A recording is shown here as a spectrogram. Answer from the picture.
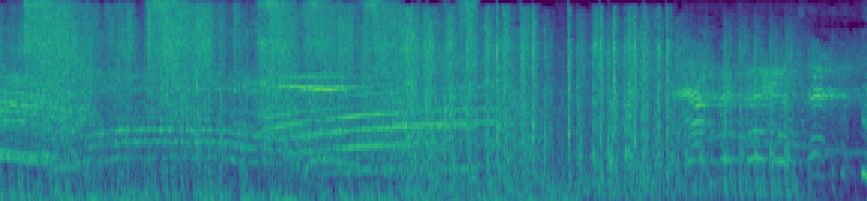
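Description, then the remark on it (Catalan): Mossos d'Esquadra riot police charging to clear a queue of people: a loud, chaotic commotion of shouting and screaming voices over continuous rapid cracking and banging, with high-pitched cries rising above the din throughout. “Sentim el moment de la càrrega i les explicacions de Felip Puig.”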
